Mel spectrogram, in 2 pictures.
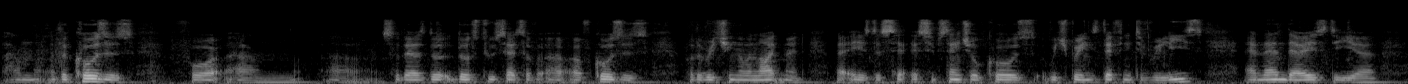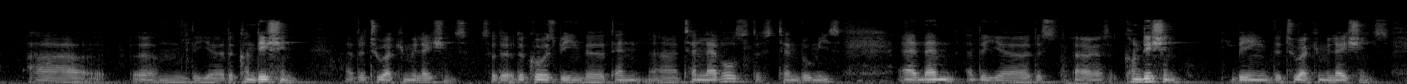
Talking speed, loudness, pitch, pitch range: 155 wpm, -32 LUFS, 105 Hz, 100-110 Hz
